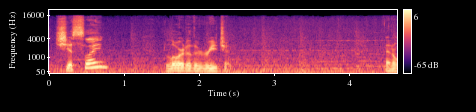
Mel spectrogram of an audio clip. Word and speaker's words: Ghislaine: in defeating G uh gislan I I wanted to pronounce it as Gan but it's jlan lord of the region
